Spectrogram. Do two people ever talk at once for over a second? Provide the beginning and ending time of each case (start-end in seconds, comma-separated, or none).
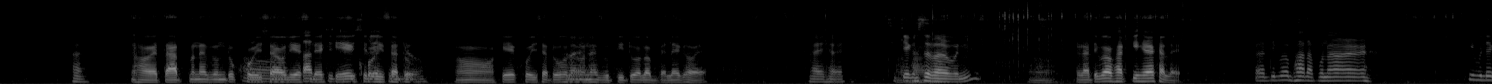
2.5-4.1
